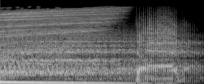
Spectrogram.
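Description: Dubstep build-down before a drop: a held low synth bass note and a rising high-pitched sweep fade away together. A short stepped synth figure comes in about one and a half seconds in, and the music thins almost to nothing at the end.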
